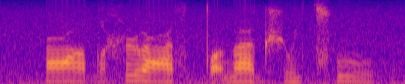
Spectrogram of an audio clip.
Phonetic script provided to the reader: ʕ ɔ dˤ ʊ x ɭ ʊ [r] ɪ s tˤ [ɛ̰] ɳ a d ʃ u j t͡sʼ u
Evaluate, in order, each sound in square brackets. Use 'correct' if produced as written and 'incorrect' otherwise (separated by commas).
incorrect, correct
